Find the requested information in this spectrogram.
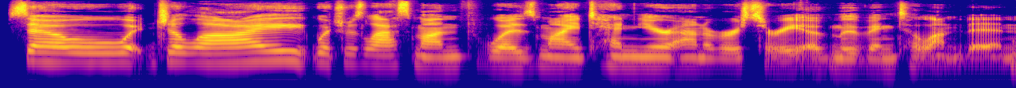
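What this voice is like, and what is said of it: American accent. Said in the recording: “your American accent, so you're not British.”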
